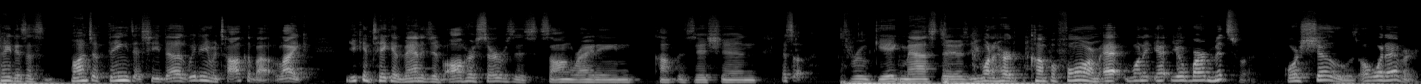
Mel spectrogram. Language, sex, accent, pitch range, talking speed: English, male, American, 110-145 Hz, 200 wpm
